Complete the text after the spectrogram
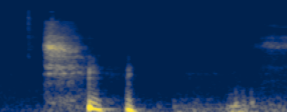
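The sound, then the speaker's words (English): A forceful, hissing blast of air through the nose, followed by two short snorting bursts and a low, muffled rustle, with no one speaking. “I gotta blow my nose again.”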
